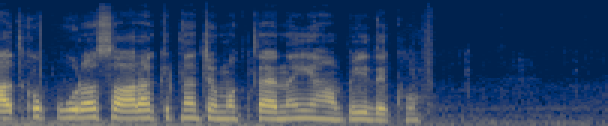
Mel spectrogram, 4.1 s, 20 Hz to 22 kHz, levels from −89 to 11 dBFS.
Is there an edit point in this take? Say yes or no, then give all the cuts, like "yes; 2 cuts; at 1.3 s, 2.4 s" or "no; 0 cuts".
no; 0 cuts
